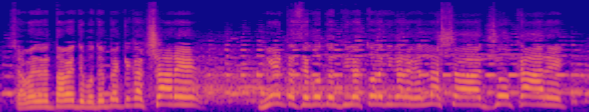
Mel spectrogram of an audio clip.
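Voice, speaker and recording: A man giving live, excitable football play-by-play, bursting into shouts on chances and goals. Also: very high voice, normal speed. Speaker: football match commentator. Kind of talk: live play-by-play goal commentary. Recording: crowd and music behind commentary.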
